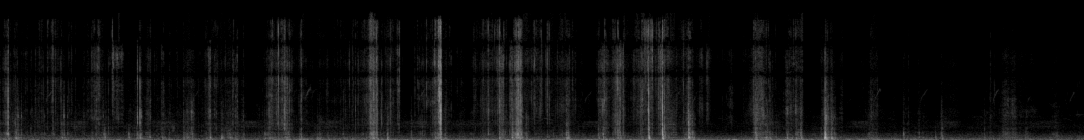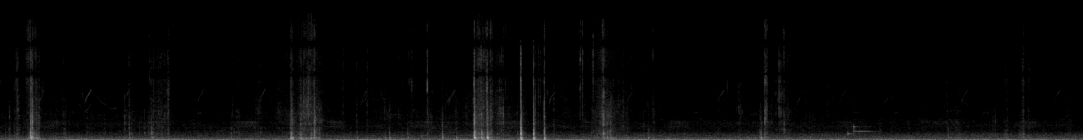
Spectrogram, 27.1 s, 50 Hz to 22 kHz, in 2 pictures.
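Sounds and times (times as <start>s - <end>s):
toy and packaging clicks: 0.0s - 10.0s.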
